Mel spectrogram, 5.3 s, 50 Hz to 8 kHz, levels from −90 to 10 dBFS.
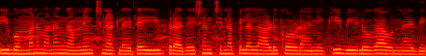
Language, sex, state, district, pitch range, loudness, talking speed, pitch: Telugu, female, Andhra Pradesh, Guntur, 170-185 Hz, -35 LUFS, 135 wpm, 180 Hz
